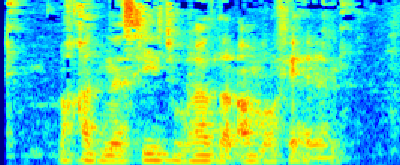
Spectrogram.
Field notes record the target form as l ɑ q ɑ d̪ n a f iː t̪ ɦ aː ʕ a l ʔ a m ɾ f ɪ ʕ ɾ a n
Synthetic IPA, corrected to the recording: l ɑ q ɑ d̪ n a s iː t̪ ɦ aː ð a l ʔ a m ɾ f ɪ ʕ l a n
